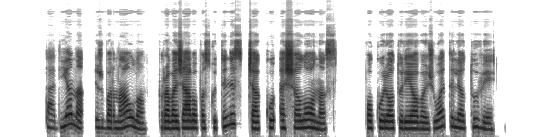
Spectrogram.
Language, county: Lithuanian, Šiauliai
